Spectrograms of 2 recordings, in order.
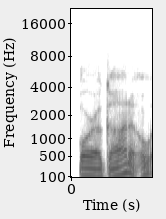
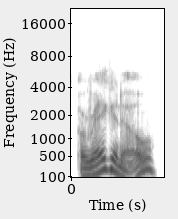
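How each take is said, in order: First: It is said the British way. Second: It is said the American way.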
